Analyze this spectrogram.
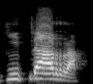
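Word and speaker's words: guitarra: 해 뒤에 우이가 붙이면은 원래 얘를 어떻게 읽어야 되냐면은요. 구이따라라라고 읽는게 맞아요. 구이따라. 하지만 우린 그렇게 읽지 않기로 했어요. 어떻게 읽기로 했냐면요. 같이 읽어 보시게. 기따라 기따라 기따라 기따라 잘하셨어요.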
